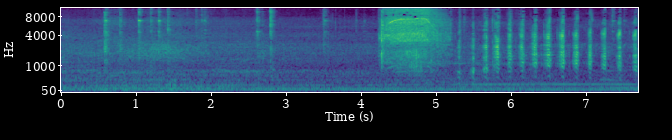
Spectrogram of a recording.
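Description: Steady low hum of a car engine idling. About four seconds in comes a short burst of hiss, then a fast run of sharp clicks at about five a second, like a tool working in the paddock.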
